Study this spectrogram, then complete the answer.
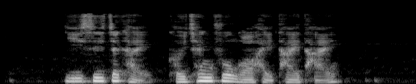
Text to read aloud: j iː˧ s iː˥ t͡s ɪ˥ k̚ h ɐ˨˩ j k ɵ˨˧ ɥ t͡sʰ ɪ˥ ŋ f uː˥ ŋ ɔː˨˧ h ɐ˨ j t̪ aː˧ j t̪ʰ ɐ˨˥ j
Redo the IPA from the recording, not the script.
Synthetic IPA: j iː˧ s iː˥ t͡s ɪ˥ k̚ h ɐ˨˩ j kʰ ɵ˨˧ ɥ t͡sʰ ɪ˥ ŋ f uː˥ ŋ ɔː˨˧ h ɐ˨ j t̪ʰ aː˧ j t̪ʰ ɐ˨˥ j

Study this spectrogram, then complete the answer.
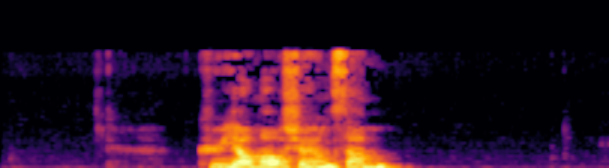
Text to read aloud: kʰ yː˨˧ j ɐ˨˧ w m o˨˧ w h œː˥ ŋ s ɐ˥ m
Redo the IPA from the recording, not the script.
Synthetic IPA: kʰ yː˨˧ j ɐ˨˧ w m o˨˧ w s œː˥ ŋ s ɐ˥ m

